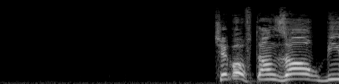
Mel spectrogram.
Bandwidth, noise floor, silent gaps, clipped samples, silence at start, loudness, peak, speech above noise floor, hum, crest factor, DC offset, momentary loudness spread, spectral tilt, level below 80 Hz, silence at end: 15.5 kHz; -66 dBFS; none; under 0.1%; 2.15 s; -18 LUFS; -4 dBFS; 48 dB; none; 18 dB; under 0.1%; 7 LU; -4 dB/octave; -64 dBFS; 0 s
